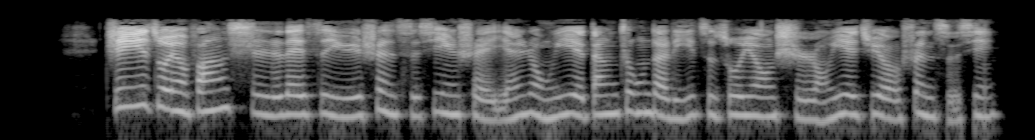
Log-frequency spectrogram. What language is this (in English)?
Chinese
